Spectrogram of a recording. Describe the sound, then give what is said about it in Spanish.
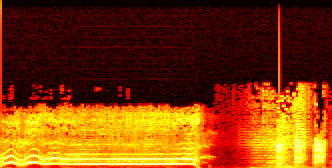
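A voice imitates the Tarzan jungle yell of Johnny Waymuller, the first Tarzan, in a yelling contest: a loud, sustained, high-pitched cry that warbles at the start and then holds steady for two seconds, followed by a brief pause and a rougher, breathy vocal burst. “El primer Tarzán que trabajó se llamaba Johnny Waymuller. Ya. Y me gustaba porque era muy... Ah, sí. y fue un nadador olímpico. Y el grito es...”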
